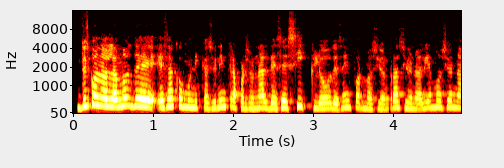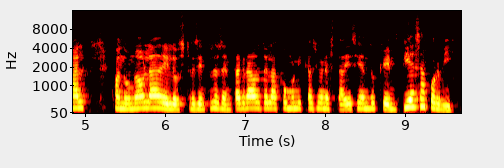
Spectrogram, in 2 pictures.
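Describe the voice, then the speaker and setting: A woman's voice: mid-range voice, quick pace, hardly any pauses, darkish tone, lo-fi sound. A woman gives a workshop talk on communication, explaining step by step and asking rhetorical questions. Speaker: workshop speaker.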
